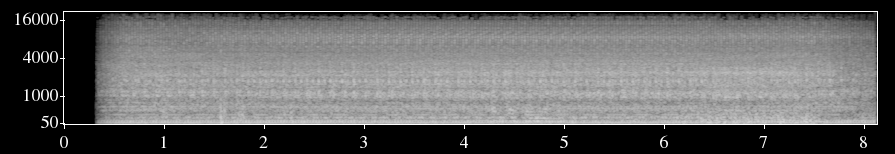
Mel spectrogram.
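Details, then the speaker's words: UAZ Patriot cold idle: light, fairly quick clatter about four taps a second; hydraulic lifters tick worse in winter from cold, stop within about two minutes of driving or once revs rise; hydraulic lifter tick. "Сейчас обороты, не успел я обороты сбросить, и он перестал так клацать. А зимой он прям сильно клацает от холодной температуры."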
